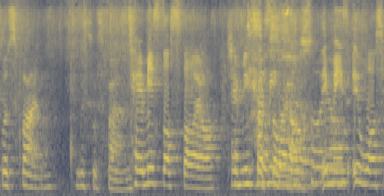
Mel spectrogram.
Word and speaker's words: 재밌었어요: 재밌었어요.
